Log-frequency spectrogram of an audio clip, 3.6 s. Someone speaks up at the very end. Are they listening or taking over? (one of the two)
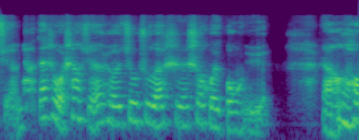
listening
